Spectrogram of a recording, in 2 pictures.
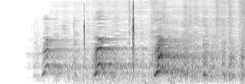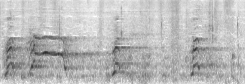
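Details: Wild coyotes howling around people out walking their dogs and following them for a while. Wavering, layered howls break into sharp yips, rising and falling in overlapping bursts roughly every half second.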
